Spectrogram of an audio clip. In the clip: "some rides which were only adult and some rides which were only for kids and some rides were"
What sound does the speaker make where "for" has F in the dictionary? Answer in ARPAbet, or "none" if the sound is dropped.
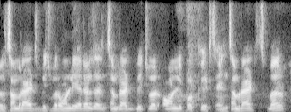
P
